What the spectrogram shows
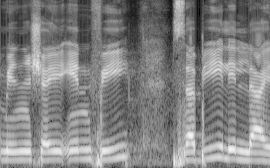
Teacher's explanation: من شيء في سبيل الله نون ساکین کلرفل ہے اور یہاں حمزہ کے نیچے دو زیر تنوین کلرفل ہے دونوں جگہ ناک میں آواز پیدا کرنی ہے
